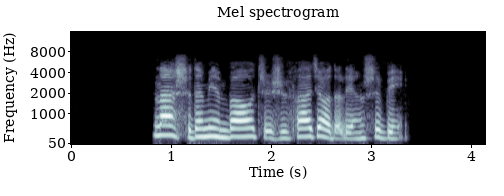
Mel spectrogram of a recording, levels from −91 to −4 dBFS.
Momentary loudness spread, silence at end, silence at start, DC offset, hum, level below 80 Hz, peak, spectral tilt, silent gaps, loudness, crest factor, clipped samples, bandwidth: 9 LU; 0.85 s; 0.8 s; under 0.1%; none; -64 dBFS; -2 dBFS; -6.5 dB/octave; none; -17 LUFS; 16 dB; under 0.1%; 6.8 kHz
